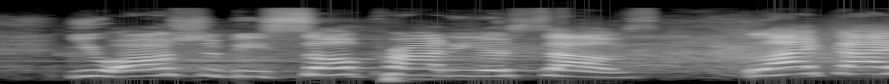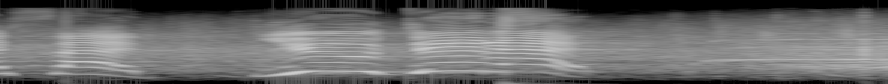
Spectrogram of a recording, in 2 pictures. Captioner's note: applause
